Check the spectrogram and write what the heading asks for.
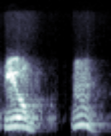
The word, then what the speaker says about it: plume: Somebody has asked me what is plume. Plume means it is a kind of decorative dress, remember. Somebody had asked me what is plume. The pronunciation is plum actually.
